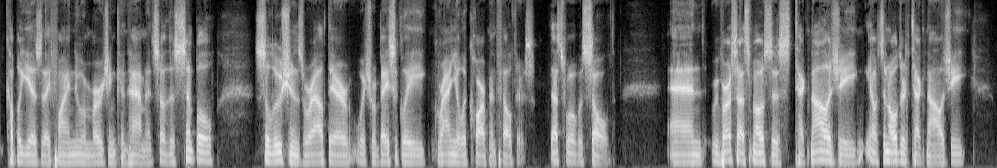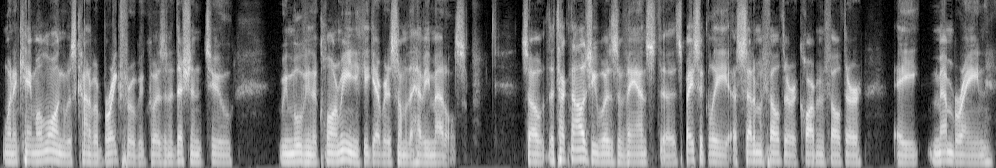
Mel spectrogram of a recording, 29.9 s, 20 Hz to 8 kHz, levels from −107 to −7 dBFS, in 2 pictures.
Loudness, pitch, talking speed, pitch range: -19 LUFS, 95 Hz, 155 wpm, 90-105 Hz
